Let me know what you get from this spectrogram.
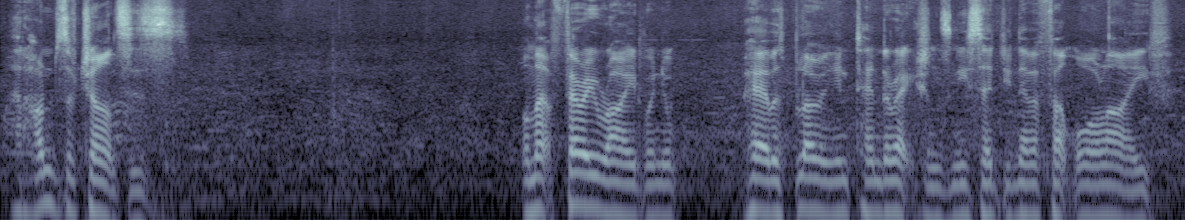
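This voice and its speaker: A British man acting a flustered, emotionally repressed and lovesick best friend in a comedic romantic audio roleplay, stammering and pleading in halting phrases. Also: medium pitch, steady tone, slight background noise, lightly acted. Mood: tender, confessional.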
